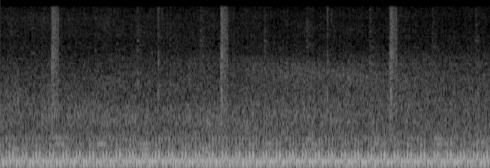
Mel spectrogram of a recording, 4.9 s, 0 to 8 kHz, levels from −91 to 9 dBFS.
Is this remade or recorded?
recorded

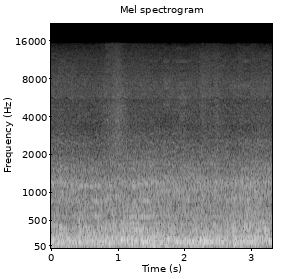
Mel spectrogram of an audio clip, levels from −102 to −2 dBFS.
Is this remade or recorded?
remade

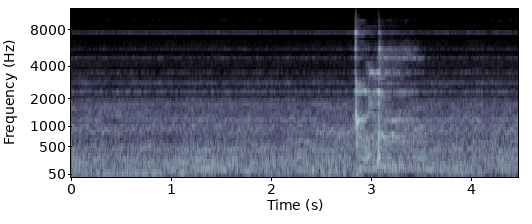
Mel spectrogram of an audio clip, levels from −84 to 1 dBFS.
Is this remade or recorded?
remade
